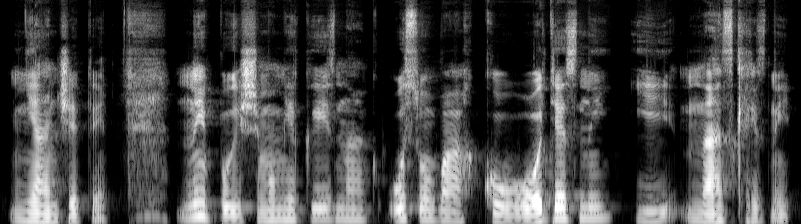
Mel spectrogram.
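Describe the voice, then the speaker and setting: A language tutor giving an exam-prep grammar lesson, spelling out letters one by one and dictating lists of example words. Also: medium pitch.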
